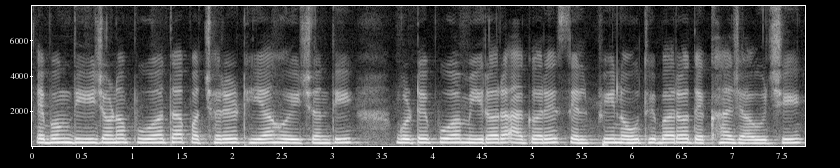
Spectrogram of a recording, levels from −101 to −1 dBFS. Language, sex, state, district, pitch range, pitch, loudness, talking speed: Odia, female, Odisha, Nuapada, 200-215 Hz, 205 Hz, -10 LUFS, 115 wpm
